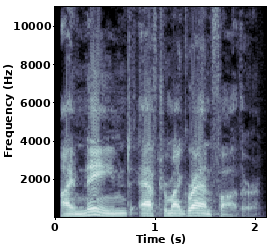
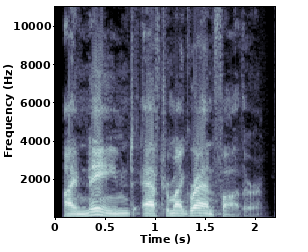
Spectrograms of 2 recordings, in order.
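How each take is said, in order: Both takes have the same delivery.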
